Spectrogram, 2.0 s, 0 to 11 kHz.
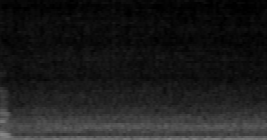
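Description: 2007 BMW X5 idling: a steady low hum with no change in pitch.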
